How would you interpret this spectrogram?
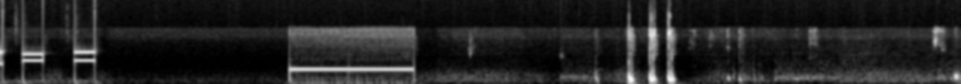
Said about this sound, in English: all we're going to do here is we're going to try to call this young lady and see if we can't talk to her first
